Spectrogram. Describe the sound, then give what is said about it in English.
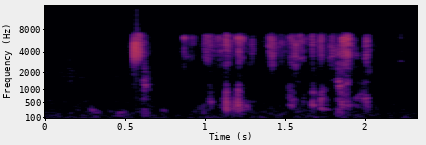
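Small hard objects clatter and rattle together in quick, irregular bursts as someone digs through a bag of dice looking for a ten-sided die, fairly quiet with no talking. “That would work, but I have a dice bag in front of me. I just can't pull a D10 out of it.”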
